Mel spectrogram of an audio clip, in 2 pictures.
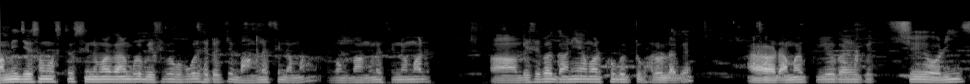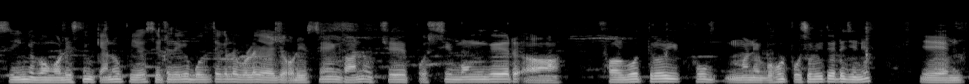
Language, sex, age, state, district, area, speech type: Bengali, male, 30-45, West Bengal, Purba Bardhaman, urban, spontaneous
